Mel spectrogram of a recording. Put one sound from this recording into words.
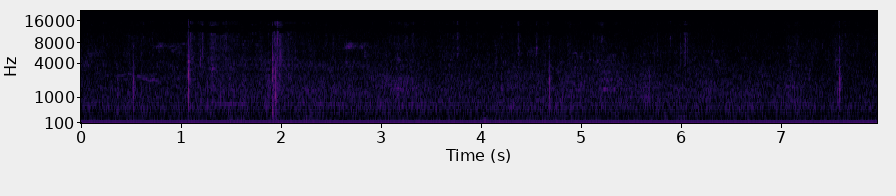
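Footsteps patter across roof tiles.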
